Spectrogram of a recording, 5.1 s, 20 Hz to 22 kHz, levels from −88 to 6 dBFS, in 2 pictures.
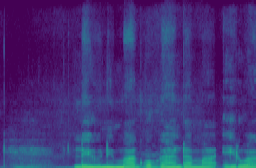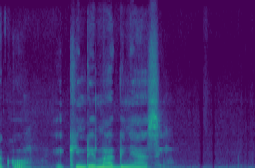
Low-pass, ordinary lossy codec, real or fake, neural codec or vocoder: none; none; fake; vocoder, 44.1 kHz, 128 mel bands, Pupu-Vocoder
